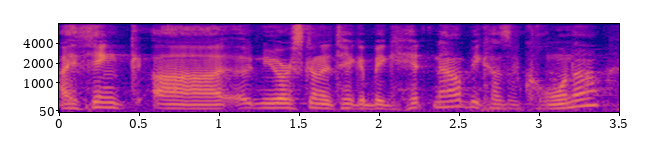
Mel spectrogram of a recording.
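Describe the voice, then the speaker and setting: Speaking at a fairly quick pace, the voice has a bright, sharp tone and an American accent. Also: man. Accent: very American. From Berlin (Charlottenburg). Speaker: panelist. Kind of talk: panel discussion. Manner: animated.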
